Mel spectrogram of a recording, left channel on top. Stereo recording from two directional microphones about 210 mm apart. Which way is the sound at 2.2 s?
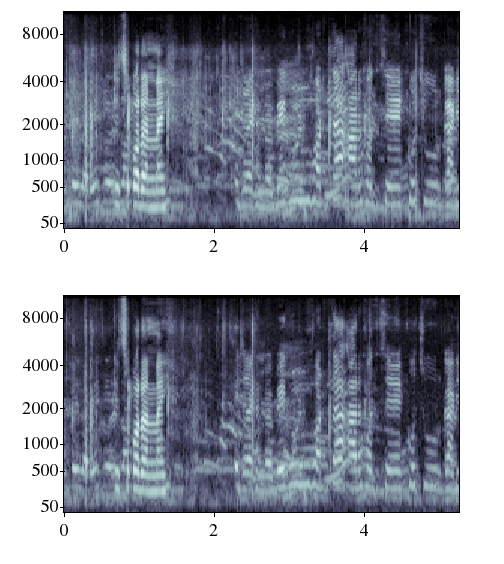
55° right (ahead or behind).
